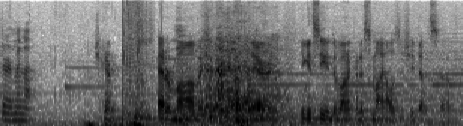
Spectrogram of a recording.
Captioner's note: raspberry noise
